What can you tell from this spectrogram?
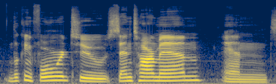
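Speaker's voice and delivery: ordinary talk, nothing marked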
